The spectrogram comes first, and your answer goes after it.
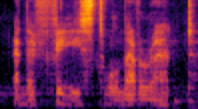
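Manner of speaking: slow, ominous low delivery; creepy. Acted. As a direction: make a feast sound sinister. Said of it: "I said that in a very creepy way".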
